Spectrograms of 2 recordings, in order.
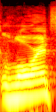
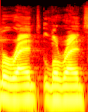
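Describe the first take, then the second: First: The name sounds like the river name Lawrence. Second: The name is said as Lorentz, ending in 'ts'. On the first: This is the proper pronunciation of the name. "more like Lawrence as in the, the river" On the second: This is how most people say the name. "people call him Lorentz, and he's fine with that"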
